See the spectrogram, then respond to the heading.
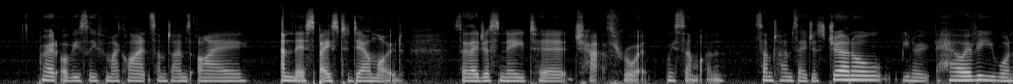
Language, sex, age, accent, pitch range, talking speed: English, female, 20-39, Australian, 160-190 Hz, 185 wpm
